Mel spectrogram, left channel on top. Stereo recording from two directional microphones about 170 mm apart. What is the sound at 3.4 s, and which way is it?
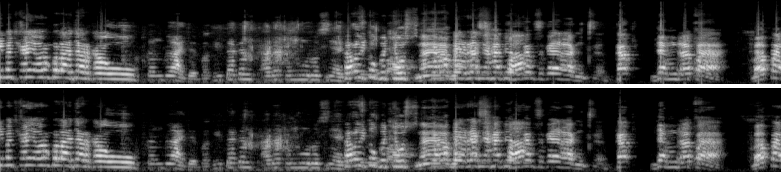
Speech, 20° right (ahead or behind).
